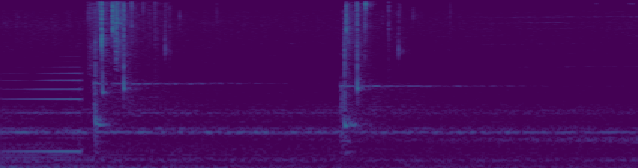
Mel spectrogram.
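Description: Two water-drip plinks about a second and a half apart, each ringing on briefly, over a low rumbling drone that fades down.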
